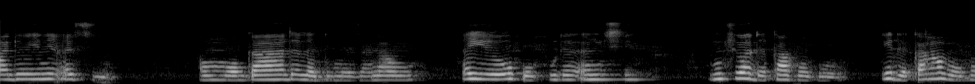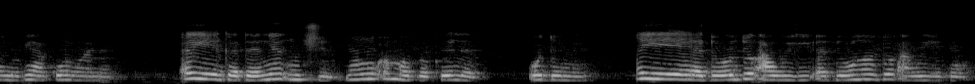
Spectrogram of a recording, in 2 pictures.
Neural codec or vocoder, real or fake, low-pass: codec, 44.1 kHz, 2.6 kbps, SNAC; fake; 7.2 kHz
